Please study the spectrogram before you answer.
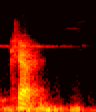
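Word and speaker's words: חית: It should come from throat.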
